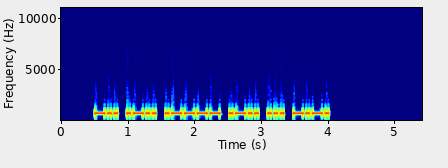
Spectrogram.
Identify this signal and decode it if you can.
Morse code, heard as a keyed tone, about 25 wpm, 700 Hz. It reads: DL1LSC
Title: DXCC-100 Call Signs - 6 Characters - Repeated 2x - 25wpm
